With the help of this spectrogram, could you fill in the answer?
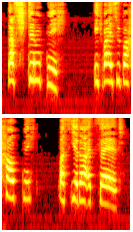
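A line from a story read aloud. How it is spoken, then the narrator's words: Shouting. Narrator (German): schrie er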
